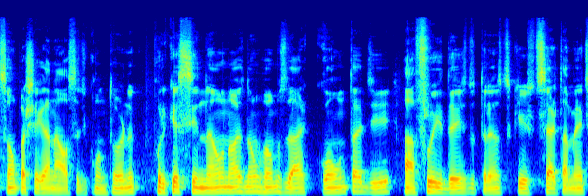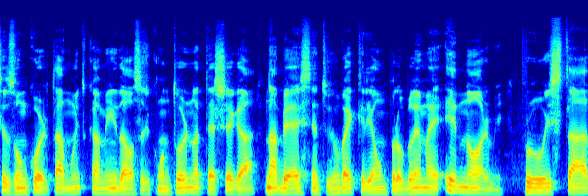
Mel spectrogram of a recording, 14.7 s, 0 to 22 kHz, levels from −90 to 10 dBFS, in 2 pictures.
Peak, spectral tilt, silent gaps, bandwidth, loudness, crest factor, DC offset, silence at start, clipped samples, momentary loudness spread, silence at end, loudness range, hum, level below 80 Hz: -4 dBFS; -5.5 dB/octave; none; 14.5 kHz; -22 LUFS; 18 dB; under 0.1%; 0 s; under 0.1%; 6 LU; 0 s; 1 LU; none; -44 dBFS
